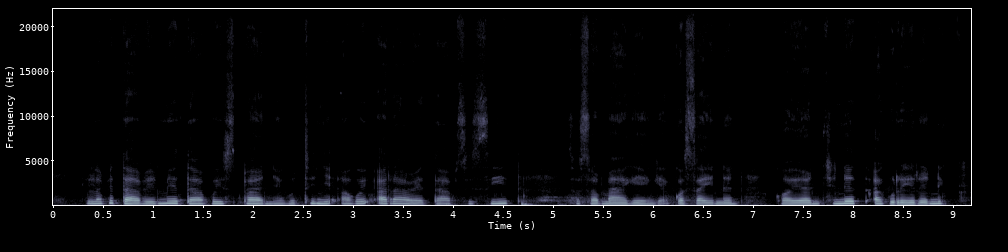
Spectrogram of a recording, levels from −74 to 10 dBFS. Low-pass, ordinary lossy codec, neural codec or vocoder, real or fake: none; none; none; real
